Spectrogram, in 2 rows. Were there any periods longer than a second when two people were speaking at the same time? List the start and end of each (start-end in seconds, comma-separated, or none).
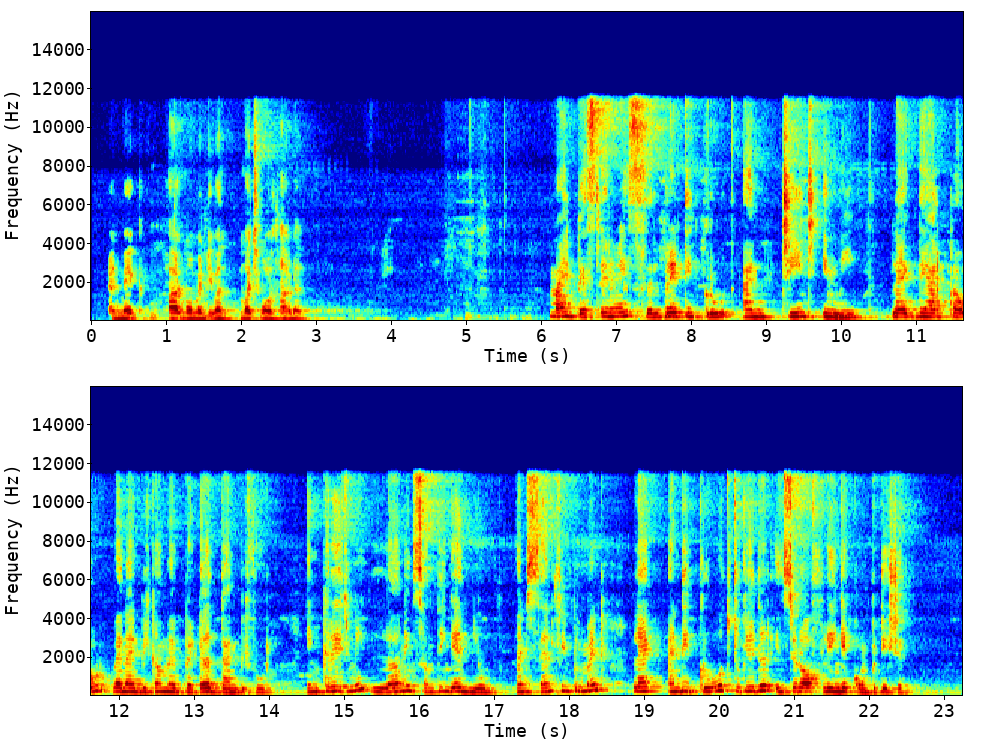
none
